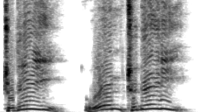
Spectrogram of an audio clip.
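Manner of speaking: high, frantic disbelief; hammed-up fright, very high; mock panicked questions. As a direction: gasp it out in panic. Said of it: "Muhammad is scared".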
